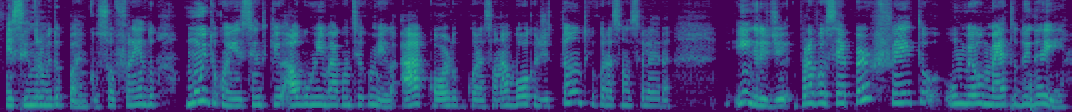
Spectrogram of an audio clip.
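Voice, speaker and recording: A middle-aged woman therapist speaks at a quick pace in a fairly high voice, with a Brazilian Portuguese accent. During a casual live stream she repeats phrases and plays out her patients' voices.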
